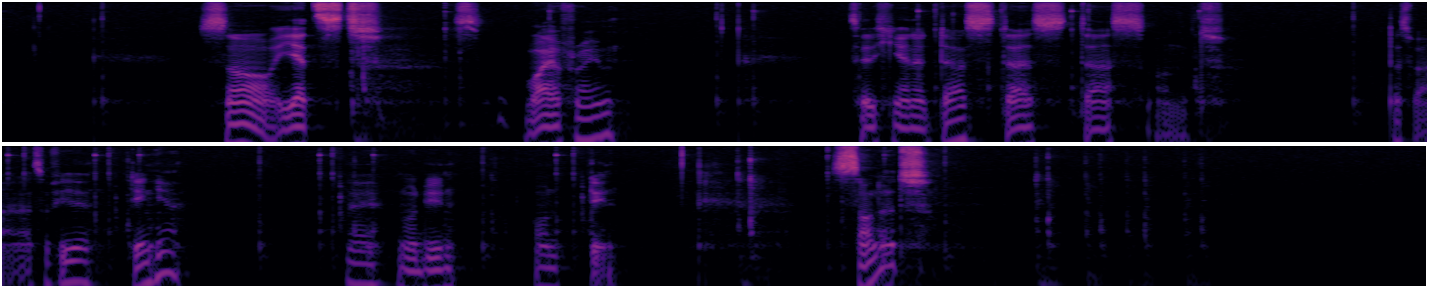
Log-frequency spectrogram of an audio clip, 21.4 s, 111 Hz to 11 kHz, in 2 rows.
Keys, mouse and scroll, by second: 2.7 z, 4.2-6.9 middle drag, 6.9 right click, 7.4 shift+right click, 8.1 shift+right click, 9.0-10.8 middle drag, 10.8 shift+right click, 11.4 shift+right click, 11.8-13.1 middle drag, 13.1 shift+right click, 13.5-14.9 middle drag, 14.9 shift+right click, 16.3 z, 17.4-18.5 middle drag, 18.5 g.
